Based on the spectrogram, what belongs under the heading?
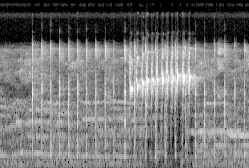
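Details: Caged greater green leafbird in full song as it strikes the cage: steady dry ticking notes, about three per second, with a quick bright run of high whistled notes in the middle.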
